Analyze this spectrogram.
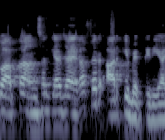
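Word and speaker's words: Archaebacteria: कुछ लोग इसका प्रोनाउंसिएशन आर्ची बैक्टीरिया करते हैं। तो याद रखिएगा CH जब कभी आए साइंस में, साइंटिफिक टर्म्स में, तो आपको इसका प्रोनाउंसिएशन क्या करना है? क, चा नहीं बोलना है।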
